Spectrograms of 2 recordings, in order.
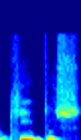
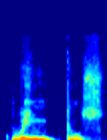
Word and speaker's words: Quintus: Como é que eu transformo quintos? Né? No caso, a pronúncia correta é quintus, qua, tá?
